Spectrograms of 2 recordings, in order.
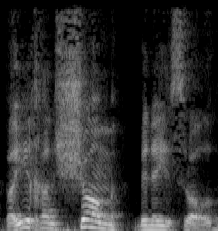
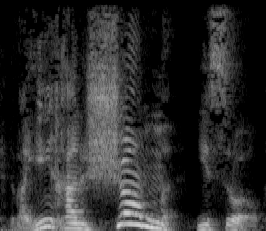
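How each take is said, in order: First: "Vayichan sham b'nei Yisrael" said slowly, leaning on "sham"; slow down and lean into the word "sham"; stress on sham. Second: "Vayichan sham Yisrael" drawn out very slowly, weight on "sham"; stress on sham. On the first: Teacher reading the verse to his class, leaning on "sham". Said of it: "What is the emphasis on the word there?". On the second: Teacher reading the verse again to show its point, slow stress on "sham". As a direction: read it slowly and lean on the word "sham". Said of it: "to emphasize that there". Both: Shown as a demonstration.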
